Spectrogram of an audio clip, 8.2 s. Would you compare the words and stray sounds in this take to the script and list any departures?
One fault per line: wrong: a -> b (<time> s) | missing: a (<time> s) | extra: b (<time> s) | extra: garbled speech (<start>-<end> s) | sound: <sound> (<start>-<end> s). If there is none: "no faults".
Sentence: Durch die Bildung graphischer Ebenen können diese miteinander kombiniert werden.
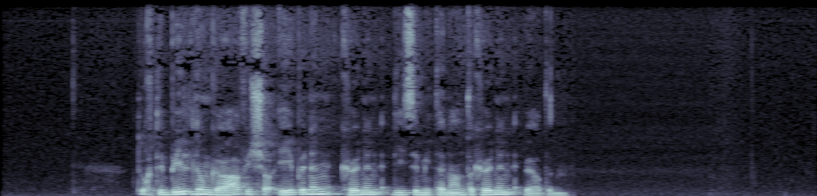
wrong: kombiniert -> können (4.7 s)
